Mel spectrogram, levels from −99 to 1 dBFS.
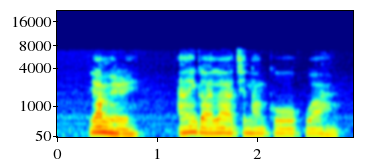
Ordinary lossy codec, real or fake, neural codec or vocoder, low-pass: none; fake; codec, 16 kHz, 16 kbps, FunCodec, trained on Chinese and English, 50 frames a second; 7.2 kHz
